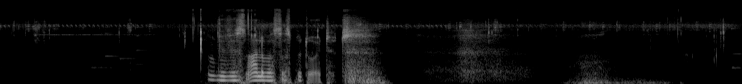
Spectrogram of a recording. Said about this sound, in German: Aber leider sind wir jetzt im Zora-Gebiet. Es regnet.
